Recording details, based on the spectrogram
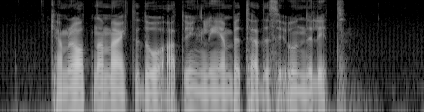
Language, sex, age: Swedish, male, 24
